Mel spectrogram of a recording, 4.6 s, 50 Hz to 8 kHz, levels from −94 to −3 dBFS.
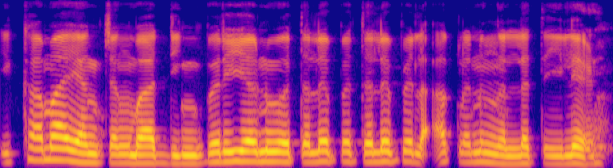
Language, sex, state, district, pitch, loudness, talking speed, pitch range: Wancho, male, Arunachal Pradesh, Longding, 165 Hz, -15 LUFS, 260 wpm, 145-175 Hz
